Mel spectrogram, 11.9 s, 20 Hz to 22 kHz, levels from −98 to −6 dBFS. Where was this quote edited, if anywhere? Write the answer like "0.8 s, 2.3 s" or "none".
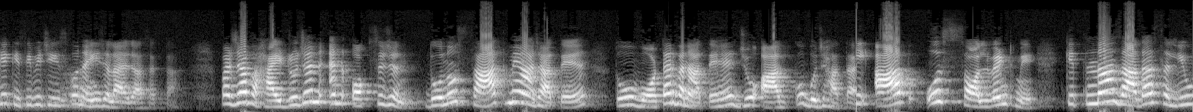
8.6 s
